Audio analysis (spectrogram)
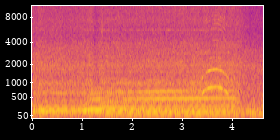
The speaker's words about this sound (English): See, that's just high gear giving it gas, so.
